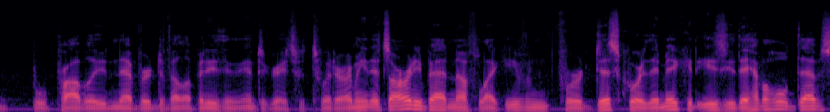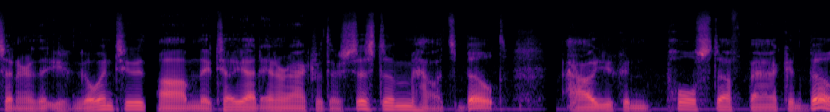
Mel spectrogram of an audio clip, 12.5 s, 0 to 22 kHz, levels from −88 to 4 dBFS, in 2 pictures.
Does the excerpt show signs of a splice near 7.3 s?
yes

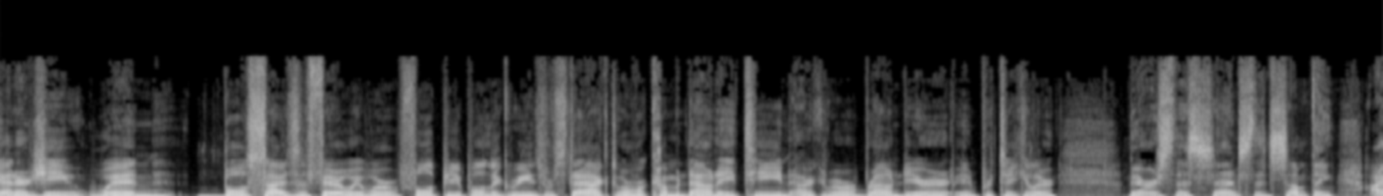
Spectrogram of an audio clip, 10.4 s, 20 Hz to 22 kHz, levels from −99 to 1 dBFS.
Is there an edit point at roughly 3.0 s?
no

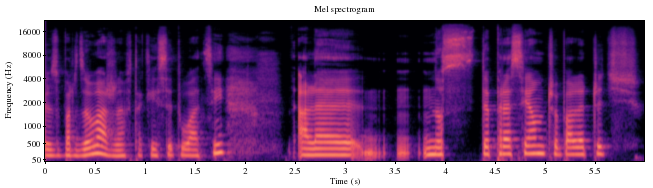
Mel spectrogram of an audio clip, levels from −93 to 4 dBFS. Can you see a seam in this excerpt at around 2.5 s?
no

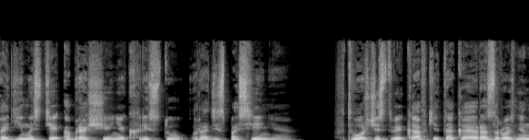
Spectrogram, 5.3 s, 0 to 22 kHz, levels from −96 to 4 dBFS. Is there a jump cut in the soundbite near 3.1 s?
no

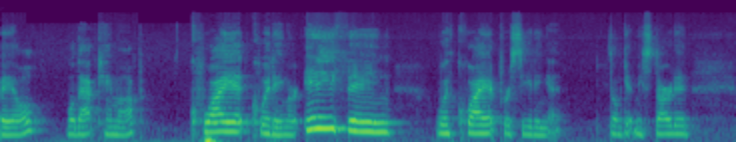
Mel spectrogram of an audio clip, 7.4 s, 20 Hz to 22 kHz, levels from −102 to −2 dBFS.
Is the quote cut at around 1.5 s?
no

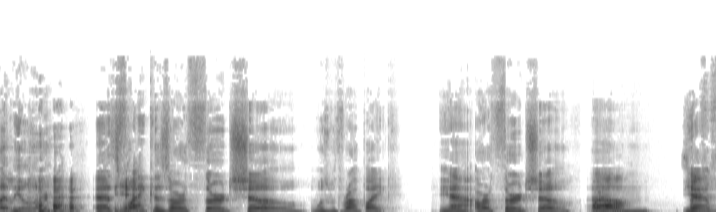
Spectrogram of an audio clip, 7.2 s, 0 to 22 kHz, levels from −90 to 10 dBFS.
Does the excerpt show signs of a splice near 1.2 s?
no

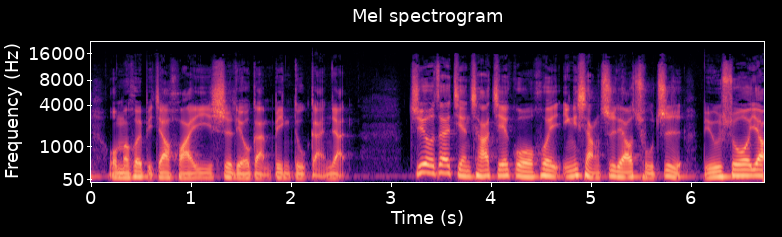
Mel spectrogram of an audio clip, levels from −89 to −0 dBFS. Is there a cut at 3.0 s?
yes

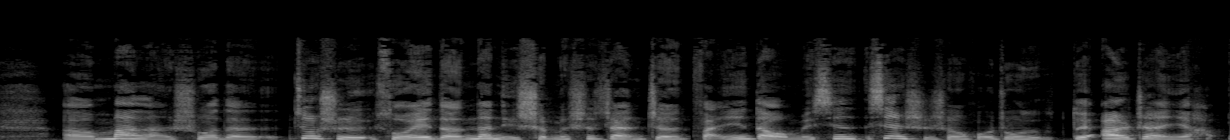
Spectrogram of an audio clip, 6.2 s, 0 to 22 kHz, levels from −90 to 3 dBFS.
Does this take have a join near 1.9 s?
yes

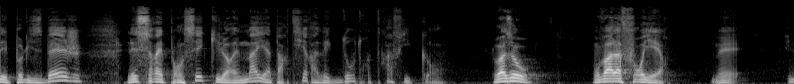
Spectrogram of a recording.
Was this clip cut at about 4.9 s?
yes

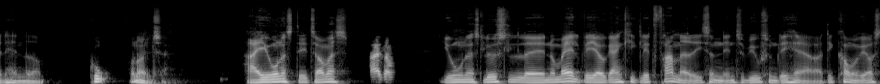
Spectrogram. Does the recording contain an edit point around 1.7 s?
no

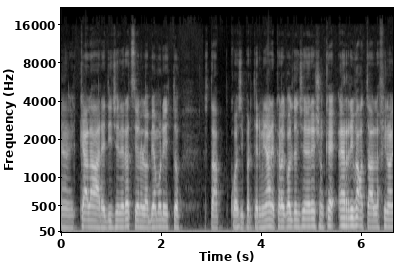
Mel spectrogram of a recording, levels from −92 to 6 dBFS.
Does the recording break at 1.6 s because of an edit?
no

